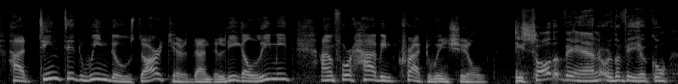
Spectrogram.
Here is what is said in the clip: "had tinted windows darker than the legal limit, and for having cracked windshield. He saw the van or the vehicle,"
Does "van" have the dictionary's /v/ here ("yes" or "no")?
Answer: yes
